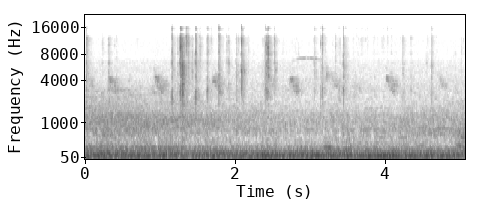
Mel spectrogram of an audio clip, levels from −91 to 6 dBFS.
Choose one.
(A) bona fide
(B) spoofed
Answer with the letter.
A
